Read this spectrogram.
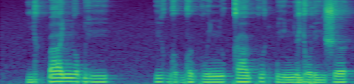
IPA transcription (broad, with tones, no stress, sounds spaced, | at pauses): j ɨ˨ k͡p aː˦ ɲ o˦ ɓ iː˧ | i˧ ɡʷ e˨ ɡʷ ɛ˦˨ kʷ iː˧ ɲ u˧ k aː˦ kʷ ɛ˦ k͡p i˨ ɲ ə˧ j o˧ ɾ iː˨ ʃ ə˧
